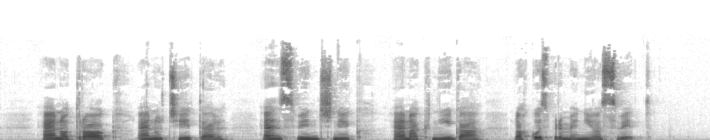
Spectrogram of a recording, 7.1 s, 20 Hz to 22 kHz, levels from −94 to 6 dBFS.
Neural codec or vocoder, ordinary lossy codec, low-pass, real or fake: none; MP3, 64 kbps; 19.8 kHz; real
